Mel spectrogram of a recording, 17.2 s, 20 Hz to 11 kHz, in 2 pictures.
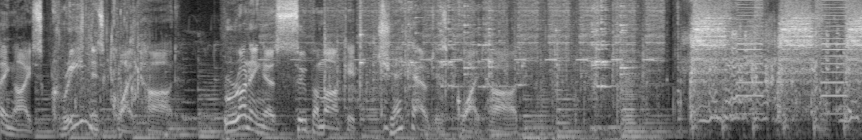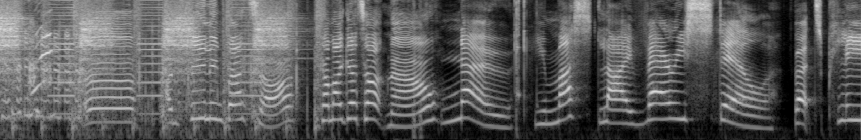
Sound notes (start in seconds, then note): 6.0 items clinking; 6.8 all laugh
